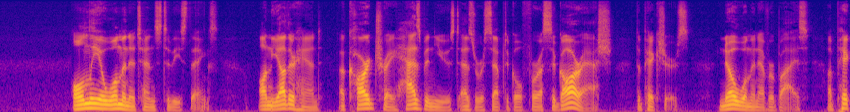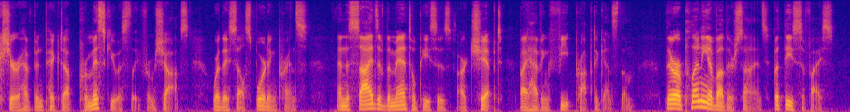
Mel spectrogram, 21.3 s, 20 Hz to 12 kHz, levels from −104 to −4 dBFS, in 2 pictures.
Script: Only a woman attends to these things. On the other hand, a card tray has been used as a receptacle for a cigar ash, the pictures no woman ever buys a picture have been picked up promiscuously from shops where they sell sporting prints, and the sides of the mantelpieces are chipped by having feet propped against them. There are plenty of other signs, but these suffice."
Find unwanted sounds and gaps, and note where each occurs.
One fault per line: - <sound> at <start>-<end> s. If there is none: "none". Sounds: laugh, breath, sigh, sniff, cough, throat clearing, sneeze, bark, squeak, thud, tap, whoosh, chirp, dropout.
none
